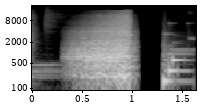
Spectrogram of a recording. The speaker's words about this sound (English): Wait, what? A notification that Cam liked my photo?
